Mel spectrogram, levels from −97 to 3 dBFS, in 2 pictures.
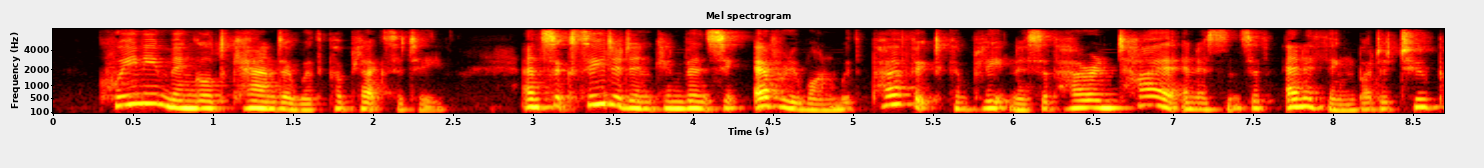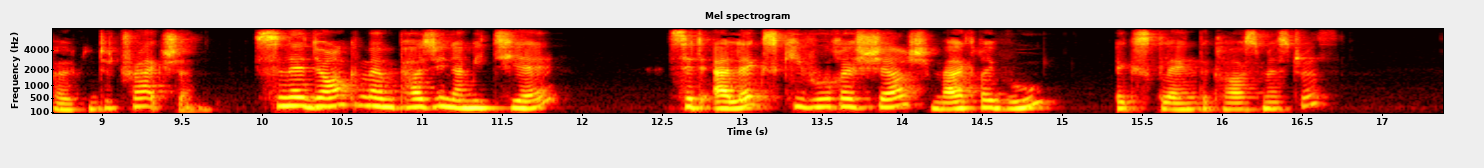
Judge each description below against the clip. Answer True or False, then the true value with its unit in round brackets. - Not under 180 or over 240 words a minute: False (150 wpm)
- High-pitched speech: True (205 Hz)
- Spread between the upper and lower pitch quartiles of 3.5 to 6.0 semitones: True (4.5 semitones)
